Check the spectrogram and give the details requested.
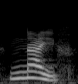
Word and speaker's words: knife: आता हो तो वहाँ पर ज़्यादातर के का उच्चारण नहीं किया जाता है। For example KNIGHT night. Next KNOW नो। KNIFE नाइफ।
